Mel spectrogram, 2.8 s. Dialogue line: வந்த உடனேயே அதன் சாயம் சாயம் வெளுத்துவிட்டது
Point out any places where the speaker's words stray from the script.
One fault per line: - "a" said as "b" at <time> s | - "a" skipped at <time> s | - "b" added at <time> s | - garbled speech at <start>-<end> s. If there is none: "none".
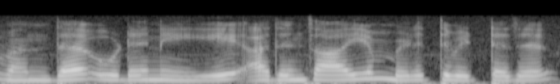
- "சாயம்" skipped at 2.0 s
